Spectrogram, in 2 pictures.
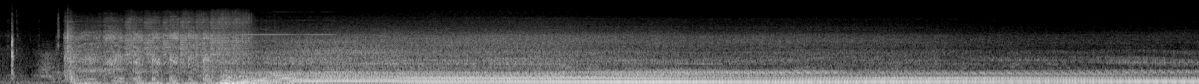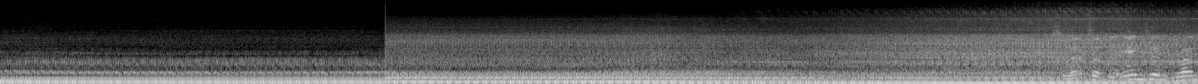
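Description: A Nissan Skyline R32 GT-R engine cranks and fires, then settles into a steady, loud, smooth idle that holds close and even for the rest of the clip.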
